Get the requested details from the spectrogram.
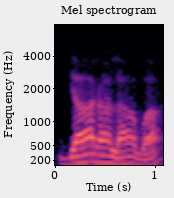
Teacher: सभी अंतस्थ व्यंजन या, रा, ला, वा सभी का घोषत्व सघोष होता है।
